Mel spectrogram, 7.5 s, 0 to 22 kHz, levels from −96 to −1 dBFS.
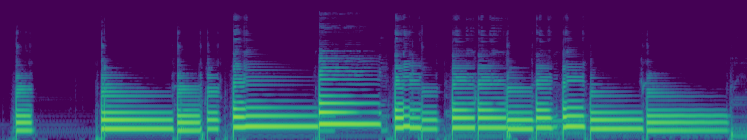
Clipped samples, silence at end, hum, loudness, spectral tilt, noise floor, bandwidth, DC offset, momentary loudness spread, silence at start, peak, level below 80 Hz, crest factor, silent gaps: under 0.1%; 0 s; none; -23 LUFS; -8.5 dB/octave; -69 dBFS; 6 kHz; under 0.1%; 7 LU; 0.15 s; -8 dBFS; -54 dBFS; 16 dB; none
